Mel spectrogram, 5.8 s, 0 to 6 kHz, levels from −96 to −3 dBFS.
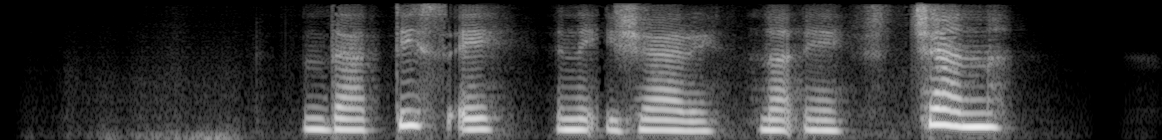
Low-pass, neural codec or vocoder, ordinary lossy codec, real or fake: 5.4 kHz; codec, 16 kHz, 0.2 kbps, FocalCodec; AAC, 24 kbps; fake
